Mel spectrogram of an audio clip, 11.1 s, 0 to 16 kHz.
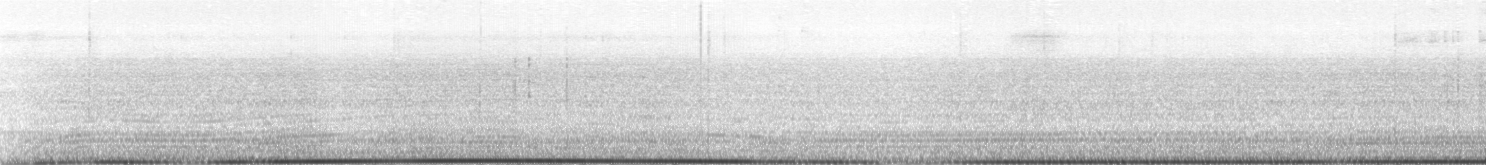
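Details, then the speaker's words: Audi A1 salvage car after sorting the spark plugs and replacing the faulty O2 sensor for an MOT emissions fault: deep, even rumble swelling and settling smoothly with throttle, no stumbles; running better, fault believed cured; normal running. "i think we have cured the fault once and for all that was causing the emissions was the spark plugs and the dodgy o2 sensor which we knew about so i'm going to take it around the block as well just to double check take it for a quick spin but it's definitely running better"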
